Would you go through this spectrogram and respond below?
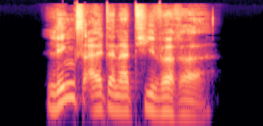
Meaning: inflection of linksalternativ: 1. strong/mixed nominative/accusative feminine singular comparative degree 2. strong nominative/accusative plural comparative degree
- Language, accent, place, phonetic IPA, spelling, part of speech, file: German, Germany, Berlin, [ˈlɪŋksʔaltɛʁnaˌtiːvəʁə], linksalternativere, adjective, De-linksalternativere.ogg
